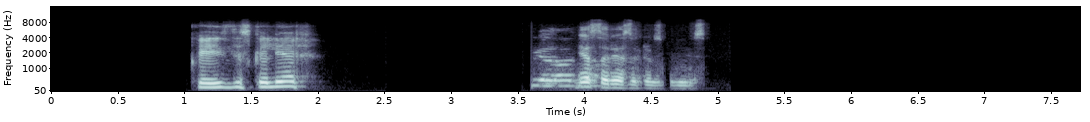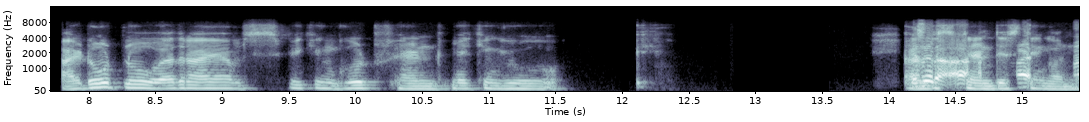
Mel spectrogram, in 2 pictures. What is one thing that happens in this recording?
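A young man speaks calmly over an online call, explaining in short bursts.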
